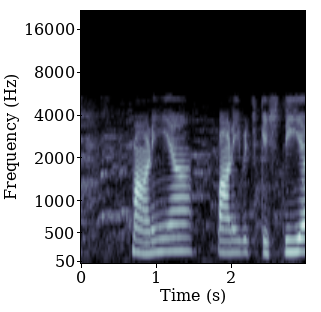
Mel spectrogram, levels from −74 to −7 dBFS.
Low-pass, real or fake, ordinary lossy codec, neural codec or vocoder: 5.4 kHz; real; MP3, 48 kbps; none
